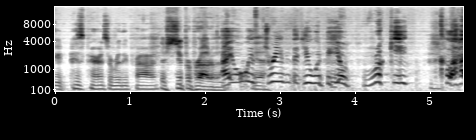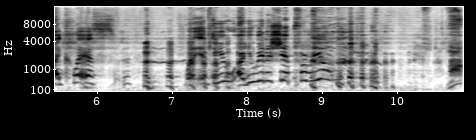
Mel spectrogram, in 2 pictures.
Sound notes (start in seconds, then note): 2.3 imitating elderly jewish woman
